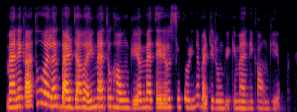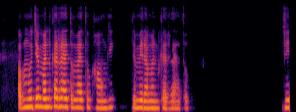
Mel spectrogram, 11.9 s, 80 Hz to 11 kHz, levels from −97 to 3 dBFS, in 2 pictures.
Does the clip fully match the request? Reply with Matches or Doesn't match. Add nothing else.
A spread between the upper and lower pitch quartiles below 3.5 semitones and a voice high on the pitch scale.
Matches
